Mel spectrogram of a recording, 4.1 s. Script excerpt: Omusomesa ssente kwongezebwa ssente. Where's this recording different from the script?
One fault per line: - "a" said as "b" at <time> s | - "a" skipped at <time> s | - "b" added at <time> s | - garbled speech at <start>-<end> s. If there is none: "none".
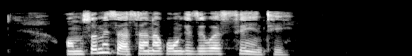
- "ssente" said as "asaana" at 1.3 s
